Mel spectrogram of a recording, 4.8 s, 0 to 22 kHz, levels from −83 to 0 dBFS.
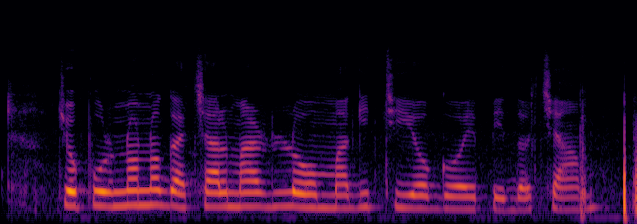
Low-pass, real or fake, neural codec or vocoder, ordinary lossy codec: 19.8 kHz; real; none; none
